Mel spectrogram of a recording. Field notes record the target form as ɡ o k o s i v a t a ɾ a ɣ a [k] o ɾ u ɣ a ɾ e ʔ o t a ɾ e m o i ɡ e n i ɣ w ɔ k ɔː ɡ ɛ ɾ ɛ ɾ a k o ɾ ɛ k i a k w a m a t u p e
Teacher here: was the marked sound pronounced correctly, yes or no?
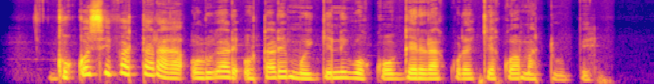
no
